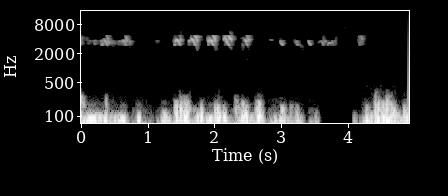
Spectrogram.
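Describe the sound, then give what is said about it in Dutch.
An icterine warbler calls with a series of short, high chirps and chattering notes over a constant low rumble. “als je luister, hoorde je op een gegeven moment een paar keer dat briet, briet, briet, briet, briet. Nou, dat is echt specifiek voor de spotvogel.”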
